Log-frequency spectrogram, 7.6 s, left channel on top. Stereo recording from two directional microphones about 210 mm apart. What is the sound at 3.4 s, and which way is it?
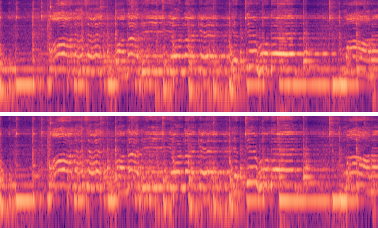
Music, 35° left (ahead or behind).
